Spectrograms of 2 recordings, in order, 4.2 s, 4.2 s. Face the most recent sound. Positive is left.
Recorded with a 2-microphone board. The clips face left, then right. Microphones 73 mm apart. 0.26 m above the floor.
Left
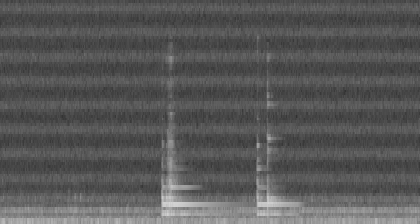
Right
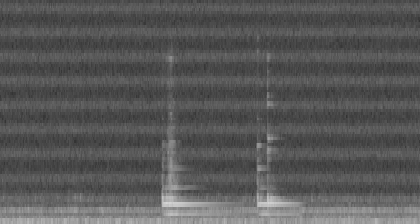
turn(degrees=70)  # may be behind; listen again after turning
